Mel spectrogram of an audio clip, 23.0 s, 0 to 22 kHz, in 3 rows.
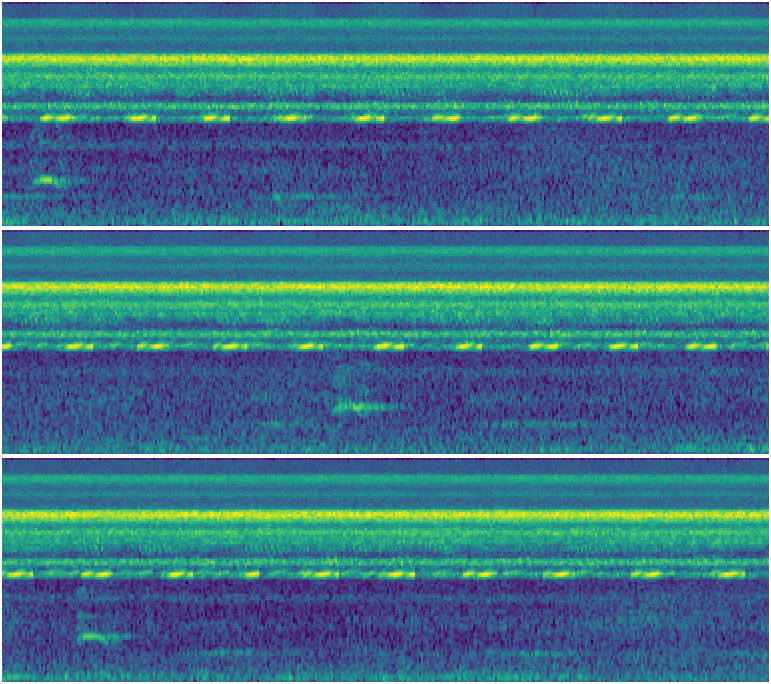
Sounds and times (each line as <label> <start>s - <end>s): Insect cry 0.0s - 7.7s
Insect cry 9.8s - 22.9s
Dog barking 11.0s - 11.6s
